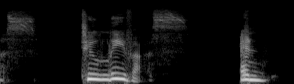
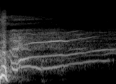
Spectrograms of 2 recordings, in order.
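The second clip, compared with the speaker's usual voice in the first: sudden squealing laugh, far higher; shrieking laugh; 5 dB quieter than usual. Real, not acted. Recapping the episode, she shrieks with laughter. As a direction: burst into a high shriek of laughter. Reacting to Brennan's face.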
